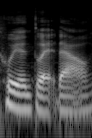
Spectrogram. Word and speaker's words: Huyen Te Dao: It's Huyen Te Dao. Yeah, I'm Vietnamese, so it's hard. There are diphthongs and tones and things like that.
